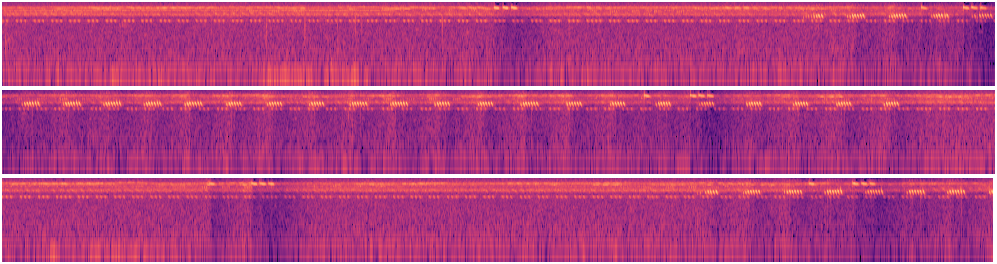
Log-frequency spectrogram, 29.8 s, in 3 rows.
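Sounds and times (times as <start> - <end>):
insects singing together in pulsed trills and chirps: 0.0 - 29.7.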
